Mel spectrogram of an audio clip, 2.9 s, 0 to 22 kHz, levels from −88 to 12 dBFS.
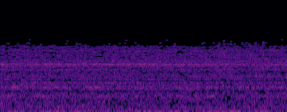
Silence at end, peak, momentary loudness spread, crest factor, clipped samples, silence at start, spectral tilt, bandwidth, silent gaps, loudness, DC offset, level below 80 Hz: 0 s; -34 dBFS; 0 LU; 14 dB; under 0.1%; 0 s; -0.5 dB/octave; 6.2 kHz; none; -46 LUFS; under 0.1%; -62 dBFS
